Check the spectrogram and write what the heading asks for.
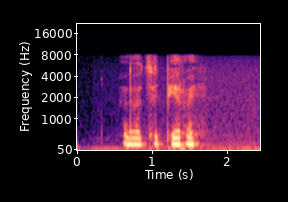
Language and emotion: Russian, neutral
